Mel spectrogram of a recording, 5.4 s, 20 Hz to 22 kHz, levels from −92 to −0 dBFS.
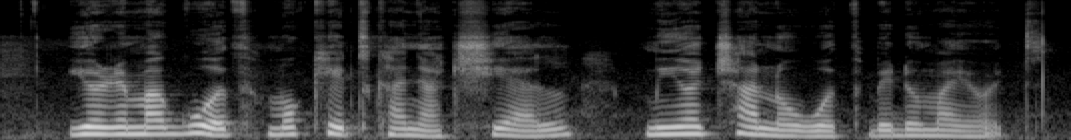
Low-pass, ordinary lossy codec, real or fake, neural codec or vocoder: none; none; real; none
